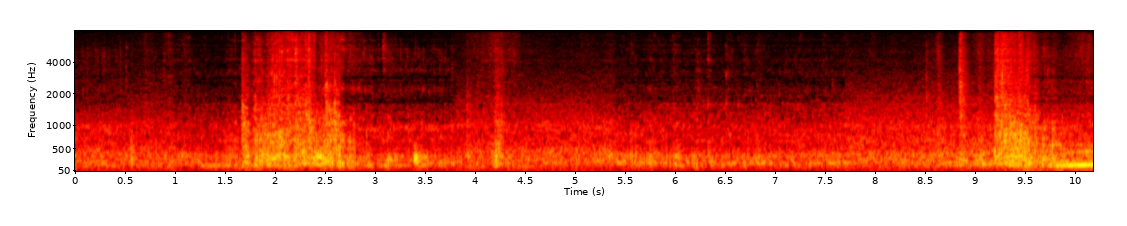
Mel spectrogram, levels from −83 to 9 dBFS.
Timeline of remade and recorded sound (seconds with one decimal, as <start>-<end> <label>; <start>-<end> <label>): 0.0-1.0 recorded; 1.0-3.8 remade; 3.8-5.4 recorded; 5.4-7.7 remade; 7.7-10.2 recorded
